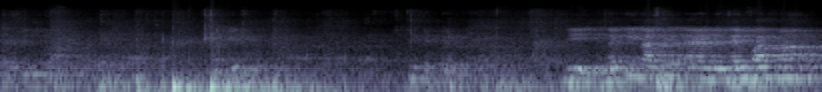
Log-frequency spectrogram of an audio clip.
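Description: A man speaks into a microphone through loudspeakers in an echoing hall.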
